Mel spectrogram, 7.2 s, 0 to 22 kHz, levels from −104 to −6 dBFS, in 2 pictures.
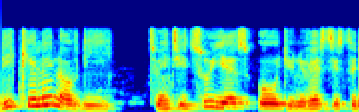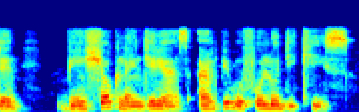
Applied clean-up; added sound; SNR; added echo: none; none; none; none.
